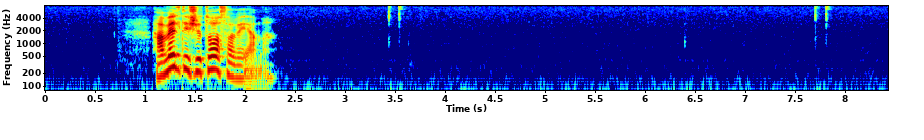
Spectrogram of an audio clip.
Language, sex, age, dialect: Faroese, female, 36-60, Suðurstreymoy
